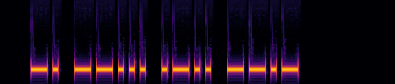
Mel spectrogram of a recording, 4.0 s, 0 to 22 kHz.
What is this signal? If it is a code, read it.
Morse code, heard as a keyed tone, about 21 wpm, 700 Hz. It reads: N7LQ
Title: USA Call Signs - 4 Characters - 3x Character Spacing - 22wpm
